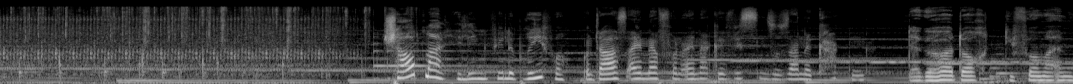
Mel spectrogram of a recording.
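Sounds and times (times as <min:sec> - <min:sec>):
car engine idling in garage: 0:00.0 - 0:03.7
speech: 0:03.8 - 0:10.7.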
